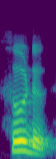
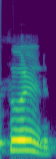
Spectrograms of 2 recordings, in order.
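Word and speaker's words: should: से वर्ड जो हैं वाक टॉक उड शुड इनमें एल साइलेंट होता है लेकिन वो इनको भी उल्ड सुल्ड वाल्क टालक करके पढ़ते हैं और वह यह स्थिति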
